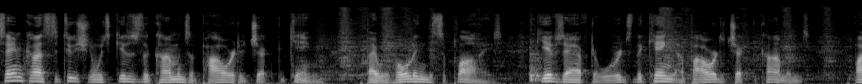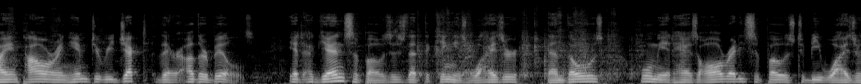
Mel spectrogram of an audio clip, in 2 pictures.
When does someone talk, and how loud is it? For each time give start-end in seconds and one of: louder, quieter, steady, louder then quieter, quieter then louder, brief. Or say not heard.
0.0-17.2 steady.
